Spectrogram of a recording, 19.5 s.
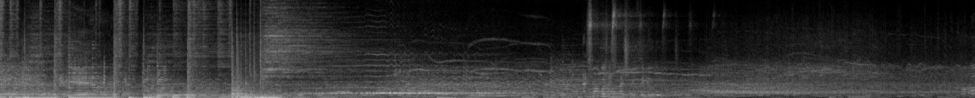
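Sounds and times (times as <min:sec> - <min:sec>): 
live blues music: 0:00.0 - 0:13.3.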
